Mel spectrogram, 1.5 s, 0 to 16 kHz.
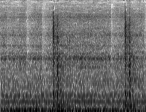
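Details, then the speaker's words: Chinese diesel heater exhausting through a home radiator, starting after about 3 minutes of glow-plug warm-up: the fuel dosing pump ticks evenly, roughly every three-quarters of a second, over a low rumble before the burner roar builds. Normal start-up. "and then you'll start to hear the there you go, bang on cue, the diesel pump tapping away in the back, and then you'll gradually get a little roar,"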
